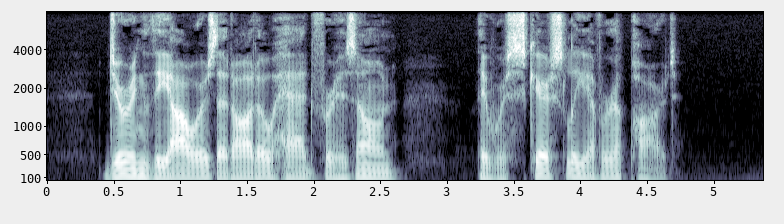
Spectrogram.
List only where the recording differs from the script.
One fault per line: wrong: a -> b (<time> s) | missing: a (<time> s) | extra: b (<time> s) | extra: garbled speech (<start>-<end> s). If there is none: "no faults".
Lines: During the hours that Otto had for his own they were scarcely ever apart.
no faults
